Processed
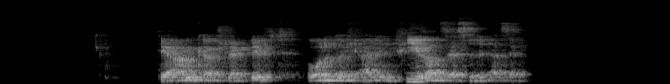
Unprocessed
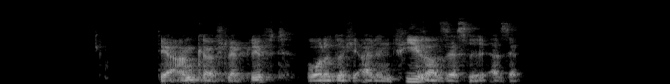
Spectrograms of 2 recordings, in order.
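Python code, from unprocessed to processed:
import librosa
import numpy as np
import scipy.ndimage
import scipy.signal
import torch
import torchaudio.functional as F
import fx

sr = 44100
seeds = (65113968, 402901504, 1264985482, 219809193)

y = fx.rev_gated(x, sr, seeds[0], gate_ms=130, shape='flat', drr_db=0.5)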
